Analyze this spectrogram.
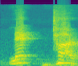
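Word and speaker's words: lecture: যাবে, ছ হয়ে যাবে, টি এর উচ্চারণটা হয়ে যাবে ছ। যেমন দেখেন, সেন্টুরি, ফার্নিচার, স্ট্রাকচার, লেকচার হওয়ার কথা ছিল, তাই না?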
